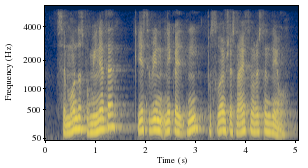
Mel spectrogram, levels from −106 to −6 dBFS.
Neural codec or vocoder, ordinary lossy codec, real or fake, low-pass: none; AAC, 32 kbps; real; 5.4 kHz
